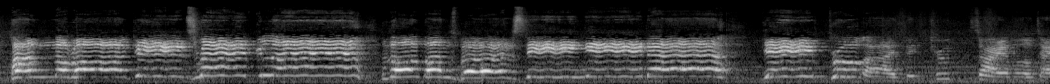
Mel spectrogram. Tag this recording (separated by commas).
Male singing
